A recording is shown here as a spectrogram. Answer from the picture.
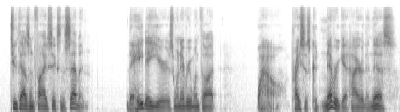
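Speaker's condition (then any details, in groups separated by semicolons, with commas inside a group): No condition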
